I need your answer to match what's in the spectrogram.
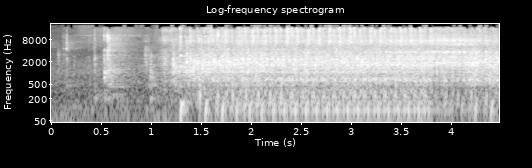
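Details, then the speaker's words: Dayton generator, unused for 30 years, cranked on its electric starter off a jumper pack with a spark tester fitted: quick, even cranking with good compression pulses but it never fires; no spark, suspected dirty or worn points, possibly the coil. "And no spark. And it cranks pretty fast. Alright, so we know that works."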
